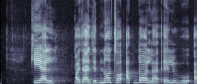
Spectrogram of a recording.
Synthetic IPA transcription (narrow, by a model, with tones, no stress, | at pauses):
kɪɛ˨l | pa˨t͡ʃa˨d͡ʒi˦dnɔ˦tɔ˦ʔa˦kdɔ˦la˨ʔe˦lu˦bu˦a˦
